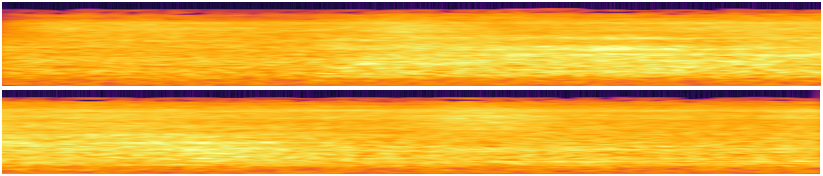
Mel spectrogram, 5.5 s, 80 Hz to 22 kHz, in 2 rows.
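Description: Kintetsu Urban Liner Next (21020 series) limited express train pulling slowly into an underground station platform: a steady rumble and hiss that grows louder about a second in as the train draws near.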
